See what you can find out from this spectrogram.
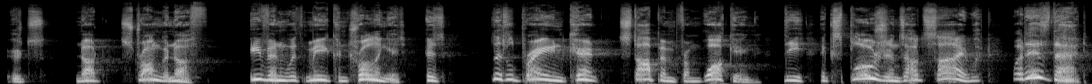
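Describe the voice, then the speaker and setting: A man voicing a determined young boy monster in an audiobook, with a rough, gravelly voice. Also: high-pitched, very animated, takes it slowly, heavily acted. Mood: strained. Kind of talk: audiobook character acting.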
